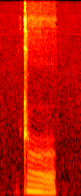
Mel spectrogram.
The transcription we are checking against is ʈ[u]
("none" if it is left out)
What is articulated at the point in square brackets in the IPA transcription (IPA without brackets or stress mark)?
o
